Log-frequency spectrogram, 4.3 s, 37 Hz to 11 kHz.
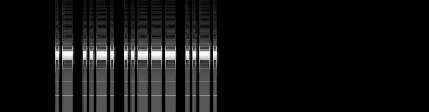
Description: Morse code, heard as a keyed tone, about 36 wpm, 700 Hz. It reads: AF2F
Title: USA Call Signs - 4 Characters - Repeated 3x - 35wpm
